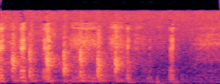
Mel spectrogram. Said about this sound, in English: Do we break in, or do I pretend I'm a gentleman and knock?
